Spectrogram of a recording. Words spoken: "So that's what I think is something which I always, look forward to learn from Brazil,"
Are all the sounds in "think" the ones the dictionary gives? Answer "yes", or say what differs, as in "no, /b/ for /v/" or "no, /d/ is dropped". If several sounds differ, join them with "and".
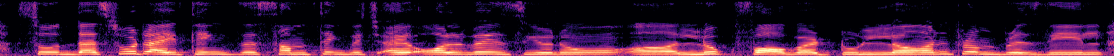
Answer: no, /t/ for /θ/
